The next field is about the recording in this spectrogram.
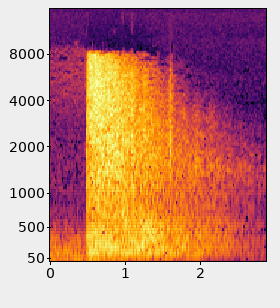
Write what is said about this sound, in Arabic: سمع رضا طلقة نارية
